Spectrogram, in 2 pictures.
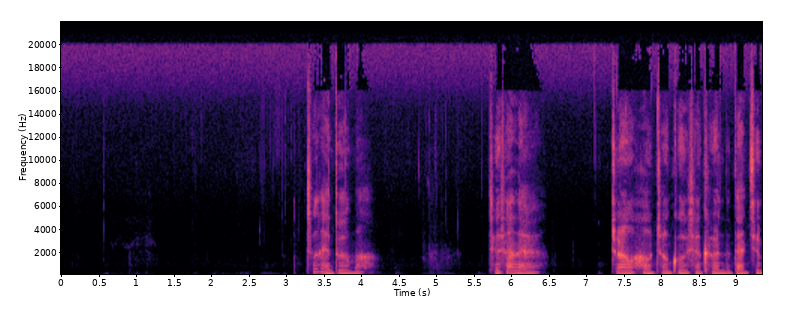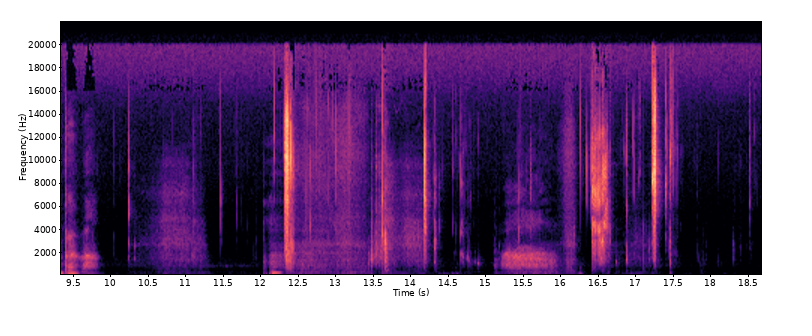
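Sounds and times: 
speech: 3.4s - 4.2s, 5.7s - 6.4s, 7.4s - 9.9s, 12.1s - 12.5s
person biting and chewing food: 12.2s - 17.6s.

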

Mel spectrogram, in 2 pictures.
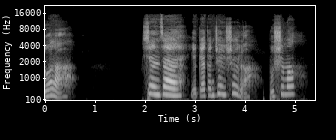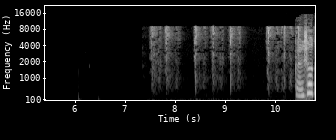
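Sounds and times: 
speech: 0.0s - 0.6s, 2.0s - 5.1s, 10.4s - 10.7s
scissors opening and closing in crisp metallic snips: 7.5s - 10.7s.

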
